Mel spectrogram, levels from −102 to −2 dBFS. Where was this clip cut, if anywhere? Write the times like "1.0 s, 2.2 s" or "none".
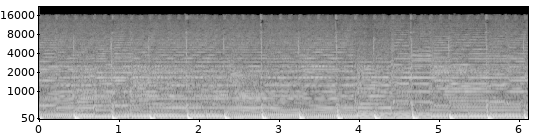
none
